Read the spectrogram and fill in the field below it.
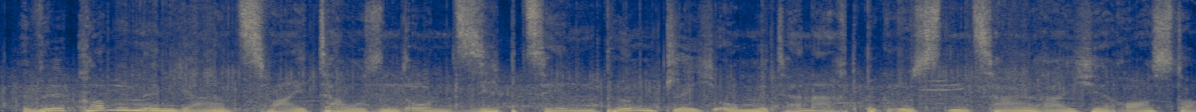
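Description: Fireworks bang and crackle in the distance outdoors.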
